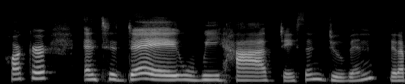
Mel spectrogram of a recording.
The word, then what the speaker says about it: Jayson Dubin: your host Ellen Parker and today we have Jason Dubin did I pronounce it right you did correct perfect perfect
